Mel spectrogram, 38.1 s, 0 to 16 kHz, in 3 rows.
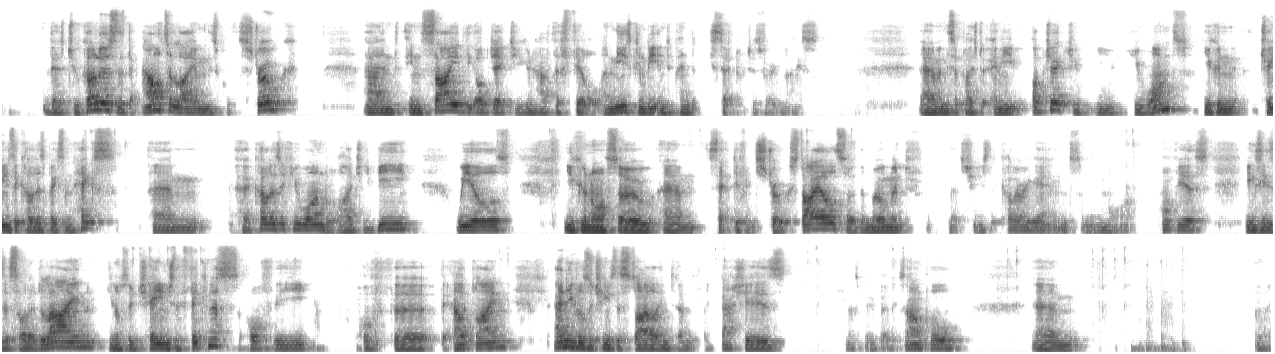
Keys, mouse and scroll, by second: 13.6 click, 17.6 click, 19.6 click, 20.6 click, 21.1 click, 23.9 shift+click, 26.7 click, 28.1 ctrl+click, 28.5 click, 28.5 ctrl+a, 28.8 typing, 29.1 Return, 30.4 click, 32.5 click, 33.5 click, 34.3 click, 35.5 click, 36.3 click, 36.5 click, 36.7 ctrl+a, 37.0 ctrl+a, 37.1 Return.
